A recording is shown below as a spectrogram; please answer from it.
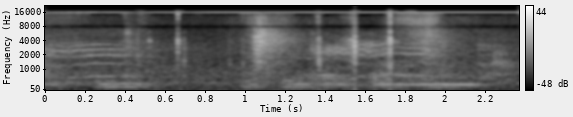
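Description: Ragdoll cat yowling in protest while a large dog mouths its head: a wavering call at first, then sharp noisy bursts and a low drawn-out growl-like cry in the second half. The cat is upset at being played with.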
